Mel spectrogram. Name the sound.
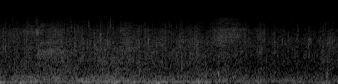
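driving rain and wind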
